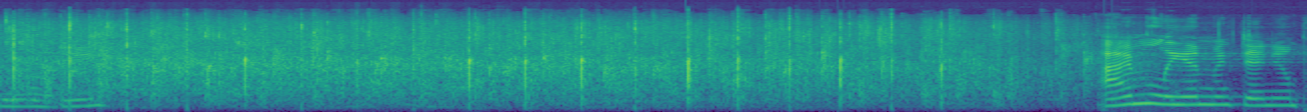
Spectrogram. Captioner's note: audience applause; applauding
